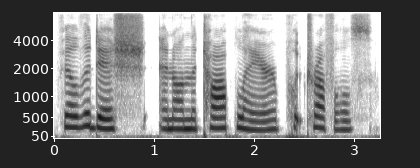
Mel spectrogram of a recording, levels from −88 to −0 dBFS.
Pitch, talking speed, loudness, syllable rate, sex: 235 Hz, 185 wpm, -18 LUFS, 3.7 syllables/s, female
